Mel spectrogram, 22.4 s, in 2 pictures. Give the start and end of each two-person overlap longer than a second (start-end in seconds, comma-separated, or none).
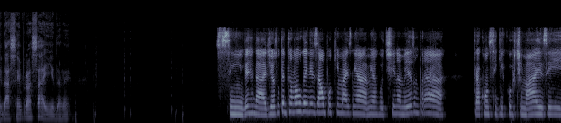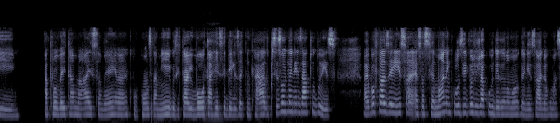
none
